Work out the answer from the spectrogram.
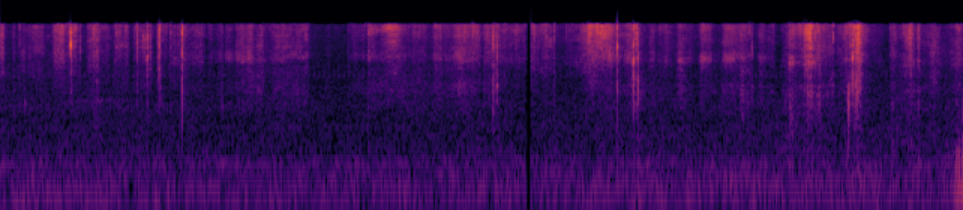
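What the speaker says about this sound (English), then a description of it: "Try shuffling some more." A deck of playing cards being shuffled and cut, giving quiet, crisp riffling bursts and soft papery flutters that come in uneven clusters across several seconds, with no voices.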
